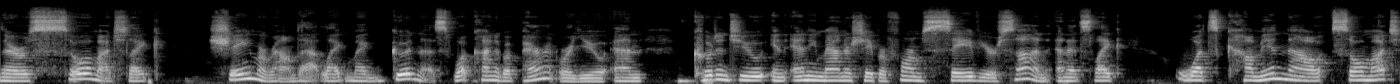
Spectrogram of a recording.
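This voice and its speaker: A woman with a fairly low pitch uses a normal speaking voice with lively intonation at a fairly slow pace, in a very clean recording with a silent background. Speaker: soprano singer and sound healer. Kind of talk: interview answer.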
